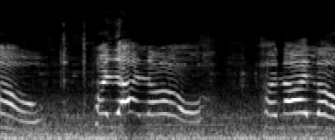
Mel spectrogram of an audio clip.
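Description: A child's high voice in long, sliding sing-song calls of about a second each, mostly falling in pitch, with gaps between them, over the steady low rumble of road noise in a car cabin.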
